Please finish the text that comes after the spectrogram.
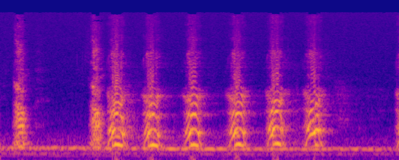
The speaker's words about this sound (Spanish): Y de pronto mi perro que estaba en la terraza empezó a ladrar desesperadamente.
